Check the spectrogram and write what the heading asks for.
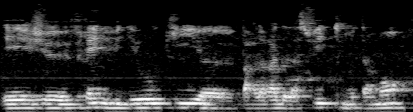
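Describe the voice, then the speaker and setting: A man from Senegal teaching call center job tips in French, often checking in with "d'accord?" and pausing on fillers. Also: fairly low pitch, flat delivery, echoey room, dull audio, a little hiss or hum. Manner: repeats "d'accord?" and "notamment" often, many hesitations. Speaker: call center career coach. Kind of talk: instructional talk to camera.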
